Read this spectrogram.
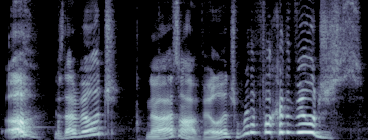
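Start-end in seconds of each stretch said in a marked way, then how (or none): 0.1-1.2 high, loud burst of excitement; too excited. Real, not acted. Player thinks a village is in sight, excited outburst. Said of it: "I get too excited whenever I see". 2.4-3.6 very high, loud outburst; frustrated yell. Real, not acted. Player's false alarm over a village, high exasperated yell.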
